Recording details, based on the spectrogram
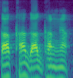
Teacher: when you try to constrain the air, exhalation of air at a velum, and sudden release of that will produce these 5 consonants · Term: velar consonants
